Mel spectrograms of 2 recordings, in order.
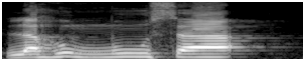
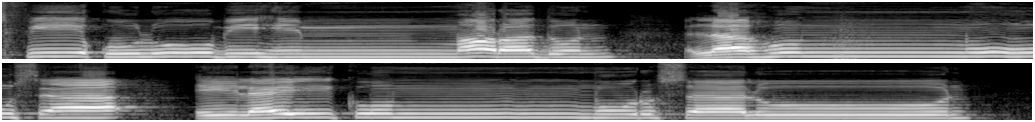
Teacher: Okay, so in a nutshell, the first rule of mim sakin, when there's a mim sakin and another mim directly after it, okay, mim sakin and another mim directly after it, then this rule is known as idgham. The two memes are going to come together and we're going to read it with ghunna.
